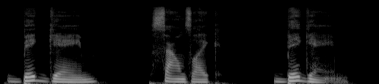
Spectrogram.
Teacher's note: the two consonants are pronounced only once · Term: Linking consonant to consonant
